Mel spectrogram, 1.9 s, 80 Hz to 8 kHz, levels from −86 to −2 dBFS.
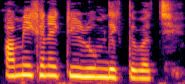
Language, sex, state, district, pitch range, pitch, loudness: Bengali, female, West Bengal, Cooch Behar, 255-305 Hz, 290 Hz, -12 LUFS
